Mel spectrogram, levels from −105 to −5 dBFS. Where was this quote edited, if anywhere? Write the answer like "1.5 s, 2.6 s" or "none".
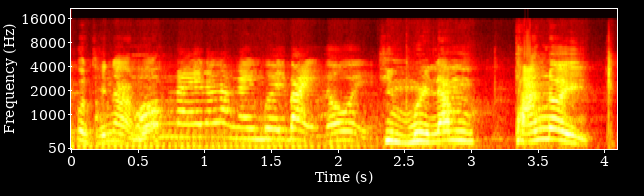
2.2 s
